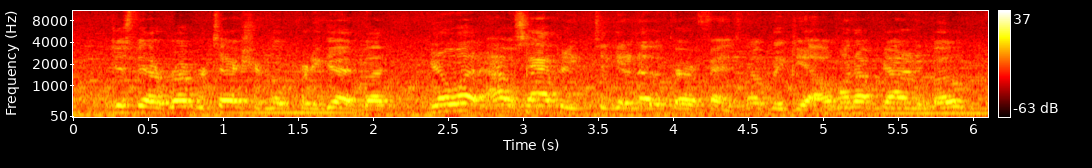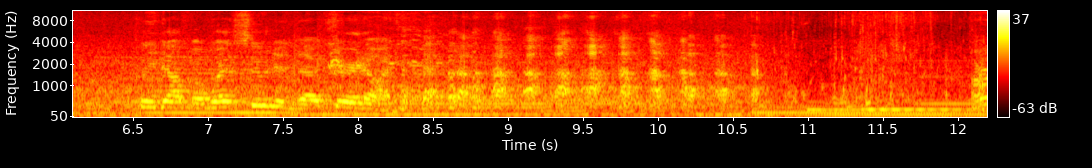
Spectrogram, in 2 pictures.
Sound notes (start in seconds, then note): 8.2 both chuckling; 10.3 haunting orchestral music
